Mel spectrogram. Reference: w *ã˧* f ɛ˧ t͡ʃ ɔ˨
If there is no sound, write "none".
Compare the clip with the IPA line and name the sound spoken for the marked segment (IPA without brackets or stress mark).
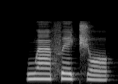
ã˧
